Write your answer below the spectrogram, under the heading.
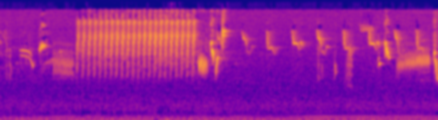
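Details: Singing birds outdoors: a long, even, buzzing trill of about one and a half seconds stands out, then comes a string of short high whistled chirps and a brief warbled phrase.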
